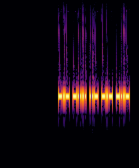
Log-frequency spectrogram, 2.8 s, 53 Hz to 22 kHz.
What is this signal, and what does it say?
Morse code, heard as a keyed tone, about 52 wpm, 700 Hz. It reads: K6UKX
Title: USA Call Signs - 5 Characters - 3x Character Spacing - 50wpm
